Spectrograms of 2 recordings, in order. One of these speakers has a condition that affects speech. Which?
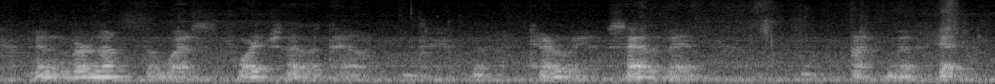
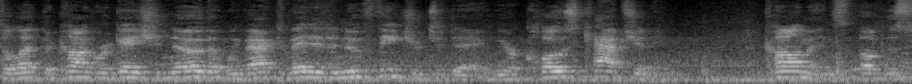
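The first: Parkinson's disease; affects both legs; trouble talking.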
